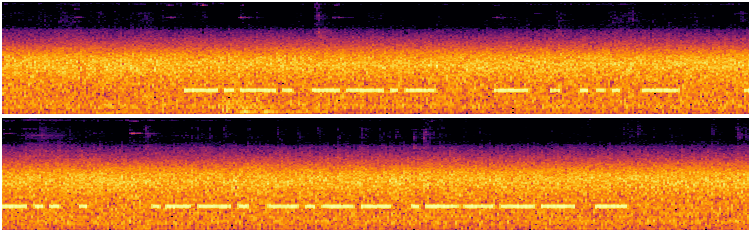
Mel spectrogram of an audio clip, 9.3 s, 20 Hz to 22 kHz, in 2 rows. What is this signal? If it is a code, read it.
Morse code, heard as a keyed tone, hand-sent with a straight key, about 25 wpm, 870 Hz, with radio static and the noise of a subway station. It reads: CQ TEST DE PY1T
